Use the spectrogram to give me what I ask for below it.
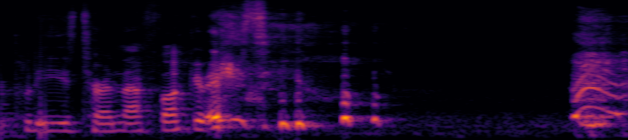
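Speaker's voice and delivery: slow, pleading line that breaks into laughter; laughing plea. Retold or imitated. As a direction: beg through giggles. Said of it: "while I was telling my brother".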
